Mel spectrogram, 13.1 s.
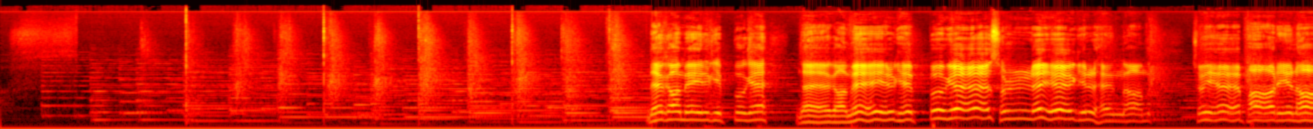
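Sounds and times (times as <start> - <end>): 
audience clapping along: 1.3 - 8.8, 10.4 - 13.1
speech: 6.5 - 13.1.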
